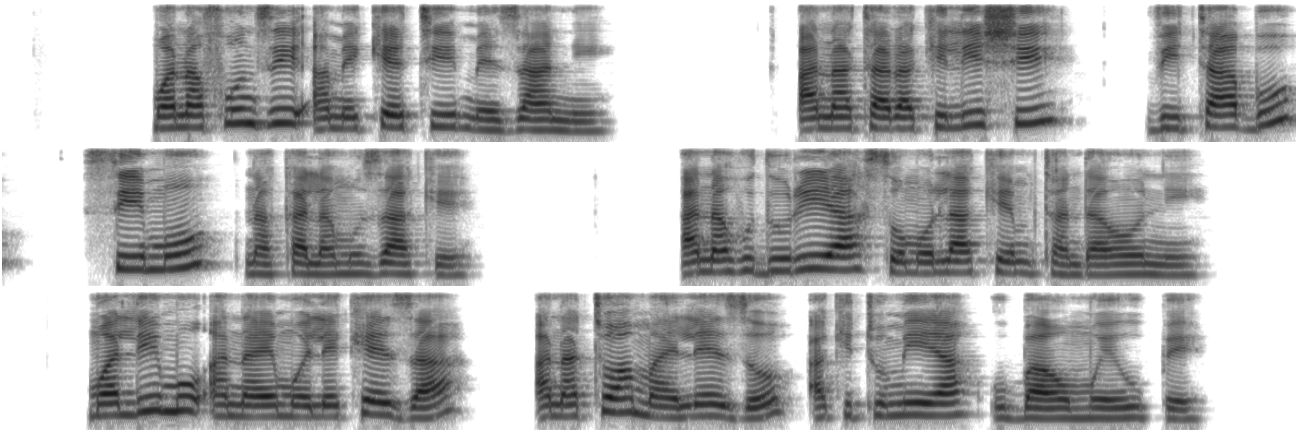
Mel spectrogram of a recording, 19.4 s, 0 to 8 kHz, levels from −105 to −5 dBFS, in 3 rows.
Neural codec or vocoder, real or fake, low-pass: none; real; 7.2 kHz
